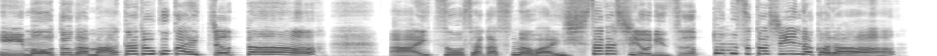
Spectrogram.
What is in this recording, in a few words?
DIALOGUE, JP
